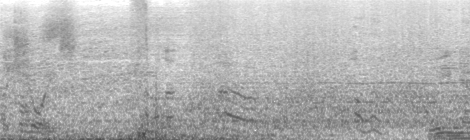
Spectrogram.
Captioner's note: grunting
